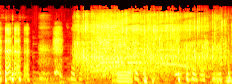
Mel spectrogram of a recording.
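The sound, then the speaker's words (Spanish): Applause breaks out after a brief stretch of talk and then continues as dense, steady clapping, while people keep talking over it. “¿Dónde están los aplausos? Sí, aplausos, aplausos.”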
